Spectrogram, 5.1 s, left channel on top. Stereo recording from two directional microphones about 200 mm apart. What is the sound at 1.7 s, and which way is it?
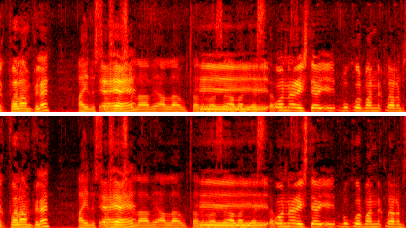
Speech, centre (ahead or behind).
